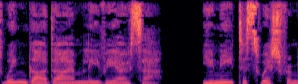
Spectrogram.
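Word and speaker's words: Wingardium Leviosa: Ron, you're saying it wrong, she snapped. and you're going to put someone's eye out like mine. It's wing guard leiosa.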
